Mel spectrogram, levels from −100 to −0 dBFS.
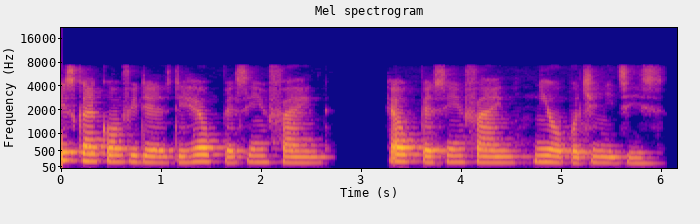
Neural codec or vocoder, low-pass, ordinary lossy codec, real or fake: none; 7.2 kHz; none; real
